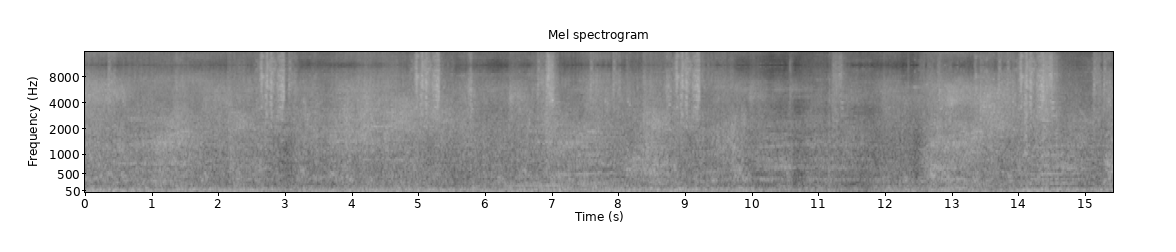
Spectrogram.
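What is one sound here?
Magic spells burst and whoosh.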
